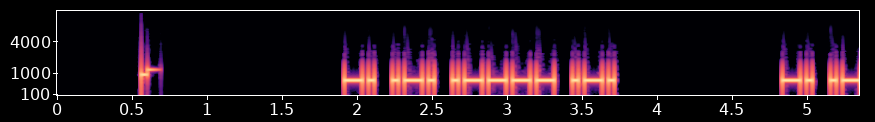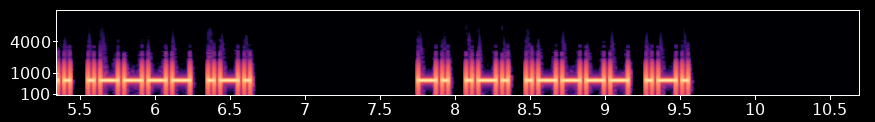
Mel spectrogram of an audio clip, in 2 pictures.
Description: Morse code, heard as a keyed tone, about 30 wpm, 700 Hz. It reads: NR1R NR1R NR1R
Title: Call Signs Repeated 2x - 30wpm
